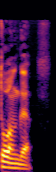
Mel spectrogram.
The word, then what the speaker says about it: Тонга: Значит, желоб, кстати, правильно говорить, Тонга.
